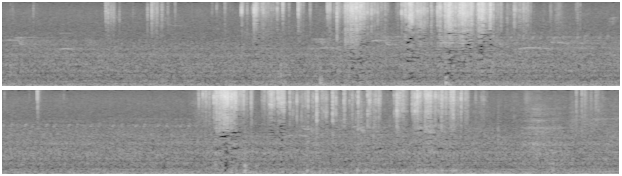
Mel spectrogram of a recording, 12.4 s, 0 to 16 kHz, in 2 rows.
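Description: A handful of 8 mm carnelian gemstone round beads clicking and rattling against one another in cupped hands, in two clusters of quick clicks: about three seconds in, and again after about eight seconds as they are spilled onto the table.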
